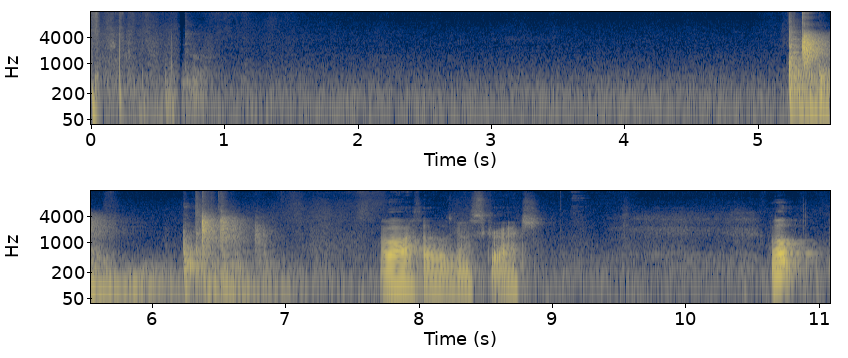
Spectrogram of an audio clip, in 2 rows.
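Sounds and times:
cue striking cue ball: 0:05.2 - 0:07.4
pool balls clacking: 0:05.2 - 0:07.7.

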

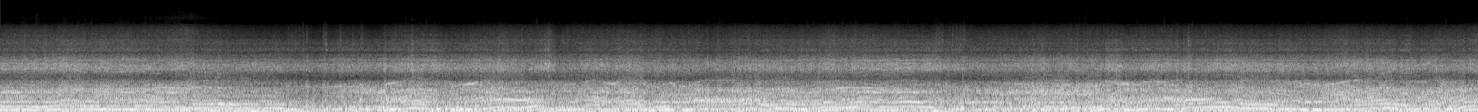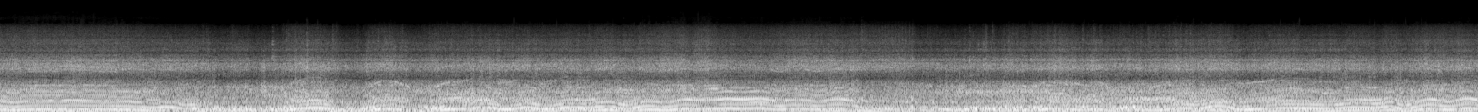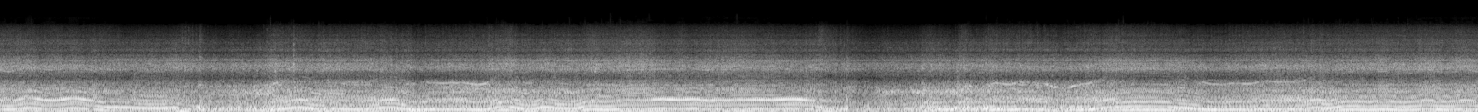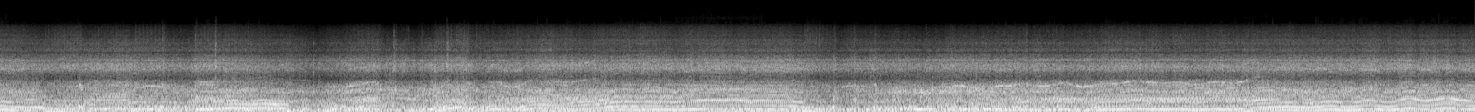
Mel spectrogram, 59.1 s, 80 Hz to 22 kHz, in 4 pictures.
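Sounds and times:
race car engine revving: 0:00.0 - 0:59.0.

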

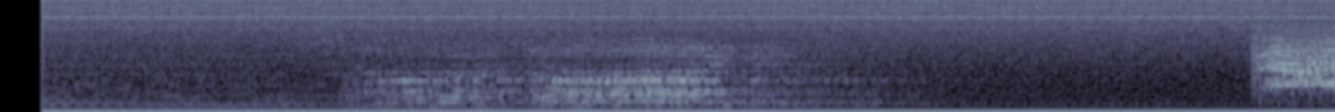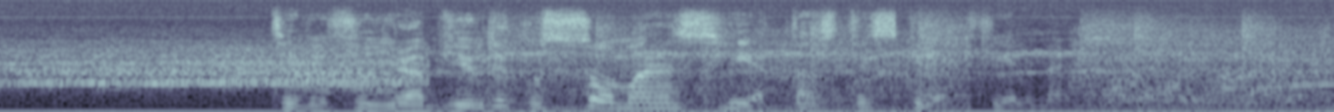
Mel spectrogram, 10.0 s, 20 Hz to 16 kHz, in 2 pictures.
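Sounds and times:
choir chanting over drone: 0:01.2 - 0:03.4.

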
